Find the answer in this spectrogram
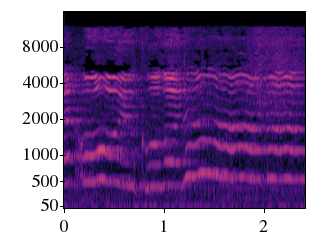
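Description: A woman singing a long, wordless ornamented vocal line. Her held notes bend and wobble, slide down to a low dip about halfway, then rise again.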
